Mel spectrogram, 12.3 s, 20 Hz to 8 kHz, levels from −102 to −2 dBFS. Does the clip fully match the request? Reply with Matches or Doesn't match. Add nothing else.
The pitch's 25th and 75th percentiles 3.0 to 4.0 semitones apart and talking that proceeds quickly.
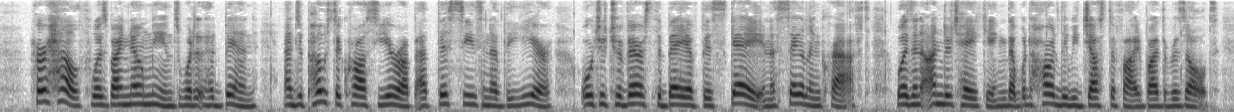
Matches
